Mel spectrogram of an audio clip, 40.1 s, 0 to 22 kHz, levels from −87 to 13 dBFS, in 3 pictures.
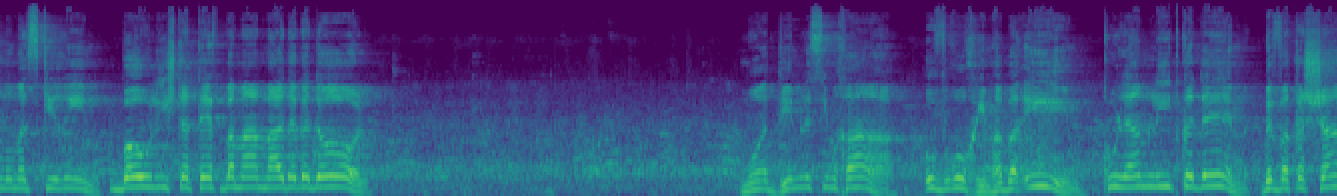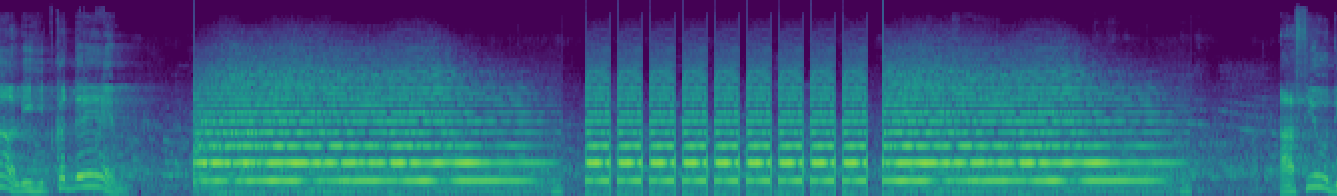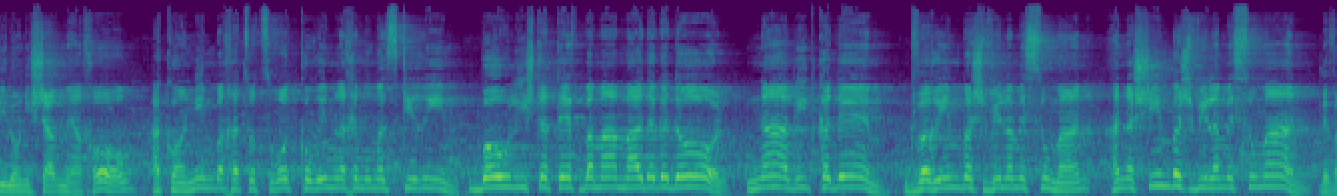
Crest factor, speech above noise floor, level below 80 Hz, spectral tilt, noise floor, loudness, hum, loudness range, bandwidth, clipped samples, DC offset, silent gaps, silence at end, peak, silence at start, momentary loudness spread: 16 dB; 20 dB; -48 dBFS; -4.5 dB/octave; -39 dBFS; -15 LUFS; none; 11 LU; 18.5 kHz; under 0.1%; under 0.1%; none; 0 s; 0 dBFS; 0 s; 13 LU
